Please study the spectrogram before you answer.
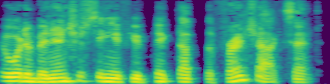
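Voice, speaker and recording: A man's voice: mid-range voice, fast, a little mellow, breathy edge, no echo. A man hosting a podcast, asking questions in a friendly, conversational way. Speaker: podcast host. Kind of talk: casual podcast interview.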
